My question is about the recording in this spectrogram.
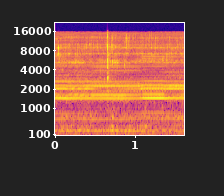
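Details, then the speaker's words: BMW E90 335i electric coolant pump running during the self-bleed procedure (ignition on, heater max, fan low, pedal floored 10 seconds) after adding antifreeze. Steady electric hum with a faint watery rush, pitch even. Pump working normally, some air still present. "you can hear the pump woring though there's some air"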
